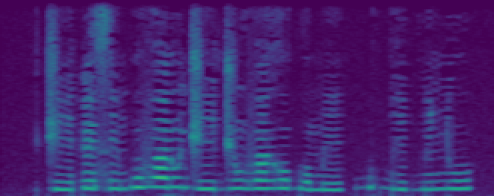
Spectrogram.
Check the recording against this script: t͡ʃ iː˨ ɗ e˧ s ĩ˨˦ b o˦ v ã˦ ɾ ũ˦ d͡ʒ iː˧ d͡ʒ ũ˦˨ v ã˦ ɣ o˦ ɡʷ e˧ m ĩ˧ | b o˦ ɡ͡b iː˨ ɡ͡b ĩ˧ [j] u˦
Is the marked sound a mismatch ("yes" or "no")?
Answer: yes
